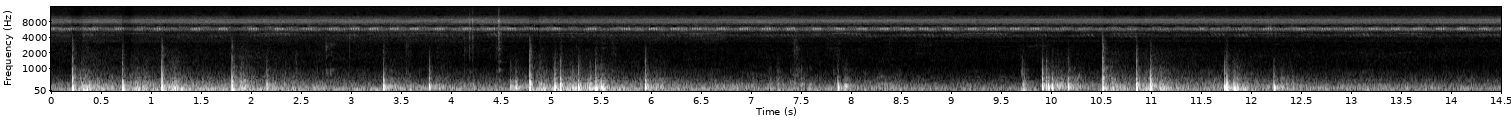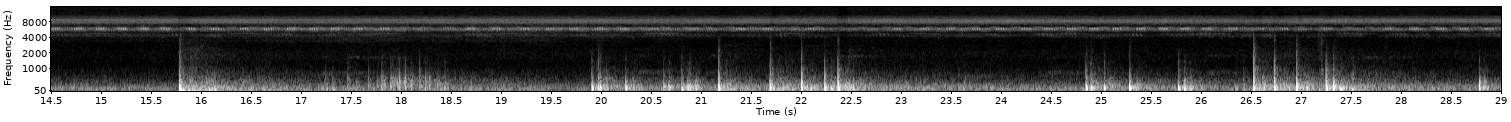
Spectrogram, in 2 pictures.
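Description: Aerial firework shells bursting: clusters of rapid booms and crackles come and go, with one sharp single bang about halfway through. A steady high-pitched insect chorus runs underneath.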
